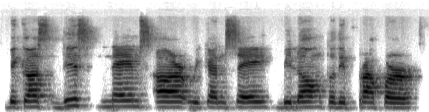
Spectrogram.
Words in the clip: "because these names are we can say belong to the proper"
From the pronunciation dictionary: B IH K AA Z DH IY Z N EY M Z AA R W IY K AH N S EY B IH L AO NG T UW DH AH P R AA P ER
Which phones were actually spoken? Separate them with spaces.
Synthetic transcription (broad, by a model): B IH K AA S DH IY S N EY M S AA R W IY K AH N S EY B IH L AO NG T UW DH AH P R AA P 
